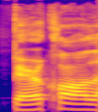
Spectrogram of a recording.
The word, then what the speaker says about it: Barraclough: Is it really just Bearclaw, like B E A R C L A W? That's how it's pronounced. Spelling may be different, though.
